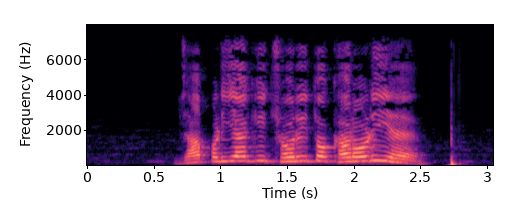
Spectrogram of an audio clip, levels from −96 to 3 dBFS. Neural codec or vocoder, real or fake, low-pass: none; real; 7.2 kHz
